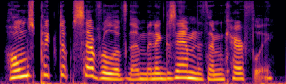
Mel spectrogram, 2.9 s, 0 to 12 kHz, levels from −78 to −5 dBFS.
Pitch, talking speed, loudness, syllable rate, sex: 240 Hz, 210 wpm, -16 LUFS, 7.2 syllables/s, female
